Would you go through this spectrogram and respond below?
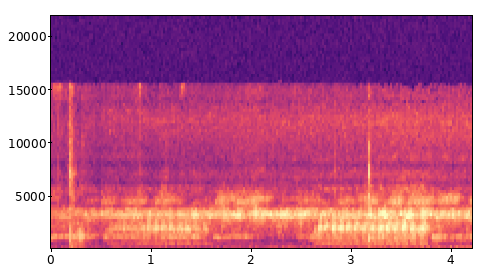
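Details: Frogs calling to one another after the rain has stopped: overlapping nasal, pulsed croaks in short bursts, fuller after about two and a half seconds, over a steady high insect drone and a low background rumble.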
